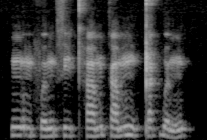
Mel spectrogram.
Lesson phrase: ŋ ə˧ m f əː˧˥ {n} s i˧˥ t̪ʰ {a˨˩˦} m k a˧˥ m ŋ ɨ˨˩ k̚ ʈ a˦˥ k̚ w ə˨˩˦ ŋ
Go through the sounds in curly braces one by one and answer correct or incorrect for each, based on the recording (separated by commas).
incorrect, incorrect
